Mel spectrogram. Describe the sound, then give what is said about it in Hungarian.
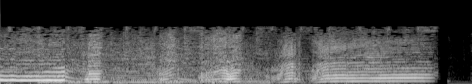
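A Turbo Spoke bicycle exhaust system, with cards flapping against the wheel spokes, makes a loud, buzzy motor-like drone. Its pitch climbs and drops repeatedly like an engine being revved, then cuts off abruptly. “Akkor most ebből az alkalomból meghallgatjuk a Turbo Spoke nevű bicikli kipufogó rendszer hangját. Turbo Spoke, the bicycle exhaust system.”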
